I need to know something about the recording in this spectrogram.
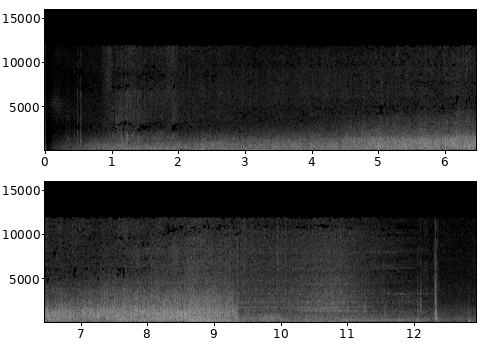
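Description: A car's engine and tyres on a snowy lot, a steady rushing noise that grows louder over several seconds, then drops abruptly about nine seconds in to a quieter steady run.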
